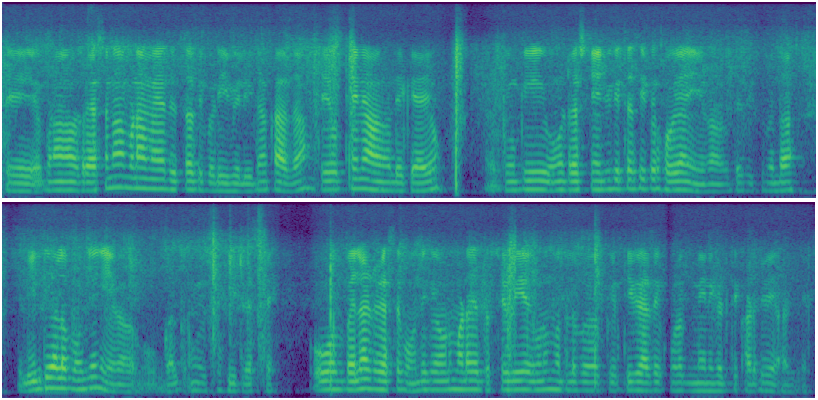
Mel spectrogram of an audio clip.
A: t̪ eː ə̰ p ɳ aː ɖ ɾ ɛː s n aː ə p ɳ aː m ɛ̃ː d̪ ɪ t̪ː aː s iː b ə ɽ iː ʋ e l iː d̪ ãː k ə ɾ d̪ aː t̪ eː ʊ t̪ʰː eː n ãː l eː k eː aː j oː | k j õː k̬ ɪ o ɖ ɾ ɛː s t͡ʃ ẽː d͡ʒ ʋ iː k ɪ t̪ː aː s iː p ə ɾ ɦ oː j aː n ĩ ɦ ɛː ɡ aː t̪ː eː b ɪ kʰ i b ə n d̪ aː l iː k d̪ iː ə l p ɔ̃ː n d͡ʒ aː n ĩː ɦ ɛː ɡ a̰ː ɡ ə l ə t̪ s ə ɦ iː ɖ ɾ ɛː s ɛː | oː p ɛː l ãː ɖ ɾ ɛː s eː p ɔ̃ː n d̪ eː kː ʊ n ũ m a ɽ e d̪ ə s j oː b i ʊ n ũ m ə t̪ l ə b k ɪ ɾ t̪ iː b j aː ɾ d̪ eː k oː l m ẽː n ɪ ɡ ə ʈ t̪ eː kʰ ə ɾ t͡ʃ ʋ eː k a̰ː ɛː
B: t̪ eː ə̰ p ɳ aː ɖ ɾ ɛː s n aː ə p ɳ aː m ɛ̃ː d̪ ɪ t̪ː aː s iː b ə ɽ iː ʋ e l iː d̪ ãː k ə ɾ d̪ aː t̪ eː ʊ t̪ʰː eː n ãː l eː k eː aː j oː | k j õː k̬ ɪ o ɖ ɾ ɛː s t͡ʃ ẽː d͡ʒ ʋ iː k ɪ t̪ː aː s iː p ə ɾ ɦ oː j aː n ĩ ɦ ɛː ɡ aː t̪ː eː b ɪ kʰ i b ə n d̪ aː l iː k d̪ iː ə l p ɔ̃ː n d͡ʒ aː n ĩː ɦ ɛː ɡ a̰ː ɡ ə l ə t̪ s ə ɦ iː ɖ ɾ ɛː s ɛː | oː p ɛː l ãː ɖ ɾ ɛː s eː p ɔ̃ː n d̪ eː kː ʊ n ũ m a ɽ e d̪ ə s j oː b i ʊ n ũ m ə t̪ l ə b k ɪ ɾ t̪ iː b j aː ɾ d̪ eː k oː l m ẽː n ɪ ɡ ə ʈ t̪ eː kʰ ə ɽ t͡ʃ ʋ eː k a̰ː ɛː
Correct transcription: B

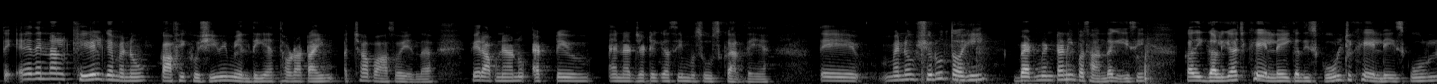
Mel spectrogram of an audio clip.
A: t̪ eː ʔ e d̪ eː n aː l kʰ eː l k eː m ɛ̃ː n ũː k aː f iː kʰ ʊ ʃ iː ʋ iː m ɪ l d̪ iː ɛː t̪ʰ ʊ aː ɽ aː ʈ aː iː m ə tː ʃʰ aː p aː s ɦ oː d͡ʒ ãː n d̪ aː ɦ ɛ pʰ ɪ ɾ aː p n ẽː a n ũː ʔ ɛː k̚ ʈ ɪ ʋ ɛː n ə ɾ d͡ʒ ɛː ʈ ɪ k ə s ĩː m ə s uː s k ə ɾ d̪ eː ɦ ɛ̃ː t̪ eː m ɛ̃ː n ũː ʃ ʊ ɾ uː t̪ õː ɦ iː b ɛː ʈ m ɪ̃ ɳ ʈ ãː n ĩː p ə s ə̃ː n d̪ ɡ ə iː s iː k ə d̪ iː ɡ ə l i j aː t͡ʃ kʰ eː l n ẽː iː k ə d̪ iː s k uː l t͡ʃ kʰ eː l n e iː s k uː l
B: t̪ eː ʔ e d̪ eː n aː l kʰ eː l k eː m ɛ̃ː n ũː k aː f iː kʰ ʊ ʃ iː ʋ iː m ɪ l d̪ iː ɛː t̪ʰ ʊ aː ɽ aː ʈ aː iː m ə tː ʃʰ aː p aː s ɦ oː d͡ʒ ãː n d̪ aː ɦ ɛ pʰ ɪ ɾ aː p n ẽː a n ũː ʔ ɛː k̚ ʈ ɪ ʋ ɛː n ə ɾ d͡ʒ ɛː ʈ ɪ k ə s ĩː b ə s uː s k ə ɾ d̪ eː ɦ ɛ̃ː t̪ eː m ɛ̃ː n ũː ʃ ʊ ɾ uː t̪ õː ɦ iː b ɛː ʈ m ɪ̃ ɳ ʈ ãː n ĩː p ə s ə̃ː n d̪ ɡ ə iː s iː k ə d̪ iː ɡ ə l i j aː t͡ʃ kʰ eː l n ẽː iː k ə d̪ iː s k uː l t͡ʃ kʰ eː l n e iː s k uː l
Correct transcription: A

